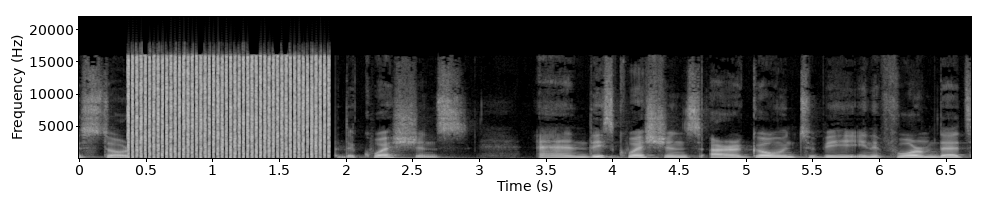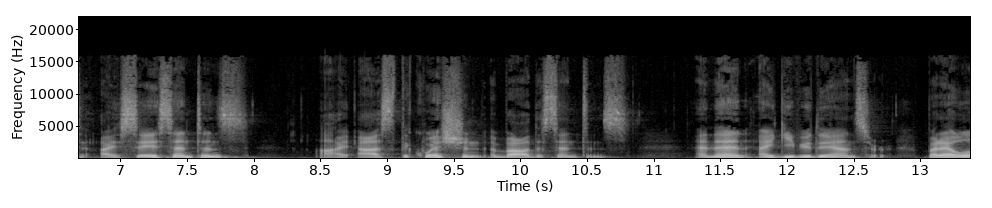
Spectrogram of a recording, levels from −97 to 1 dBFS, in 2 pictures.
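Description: From 0.37 s to 1.92 s the speech is replaced by a compressed stream played as audio. An AC-3 bitstream reached the output as raw samples instead of being decoded, which fits a 448 kbps stream. Each frame sounds as a 9.33 ms burst of noise followed by silent padding, 31.25 times a second, giving a harsh, very loud chattering static. On a waveform it shows as solid blocks separated by flat silence; a spectrogram shows evenly spaced broadband vertical stripes.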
